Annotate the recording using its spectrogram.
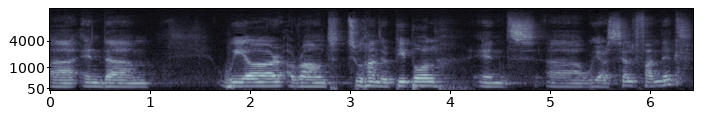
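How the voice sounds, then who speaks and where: A man with a strong Spanish accent, medium in pitch, monotone and flat, at a fairly slow pace, with audible room echo and noticeable background noise. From northern Spain, San Sebastian. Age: 40s. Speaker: tech company executive. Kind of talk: conference talk. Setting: stage with audience.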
